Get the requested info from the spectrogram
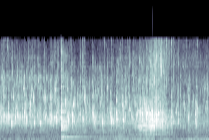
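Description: Desi ghee sizzling in an aluminium pressure cooker as makhana (fox nuts) go in to fry. A sharp clink about a second in, and the sizzle grows louder around three seconds.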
